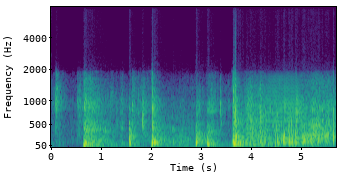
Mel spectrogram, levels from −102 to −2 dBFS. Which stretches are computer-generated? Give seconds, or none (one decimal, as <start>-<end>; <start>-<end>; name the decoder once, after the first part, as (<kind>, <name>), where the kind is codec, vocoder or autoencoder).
4.3-5.0 (vocoder, Vocos)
